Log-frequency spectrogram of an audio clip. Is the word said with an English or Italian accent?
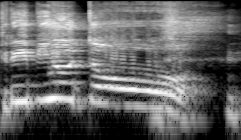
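Italian. It is said with an Italian accent. "if you're Italian, you'll say Tributo ... you have a little more Latin flair"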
